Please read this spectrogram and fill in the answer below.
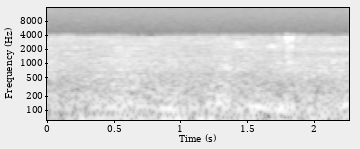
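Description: Near silence: a faint, steady low hum with no distinct event.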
